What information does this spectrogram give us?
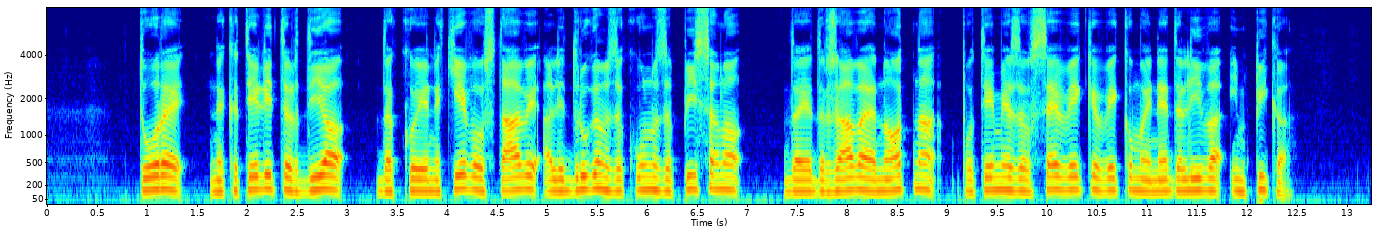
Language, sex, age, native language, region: Slovenian, male, 30-49, Slovenian, Central Slovenia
